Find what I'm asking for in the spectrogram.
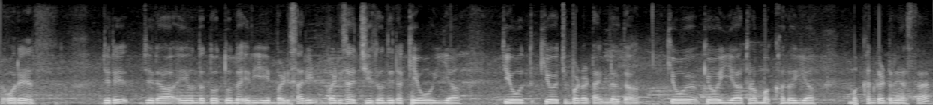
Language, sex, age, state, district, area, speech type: Dogri, male, 18-30, Jammu and Kashmir, Jammu, rural, spontaneous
